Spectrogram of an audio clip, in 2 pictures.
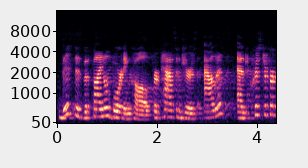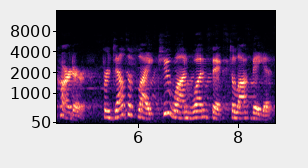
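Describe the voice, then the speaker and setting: A woman making a formal, measured boarding announcement over an airport PA system. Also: mid-range voice, expressive, pushed and bright, echoey room, big-room sound, recorded from a distance, dull audio.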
